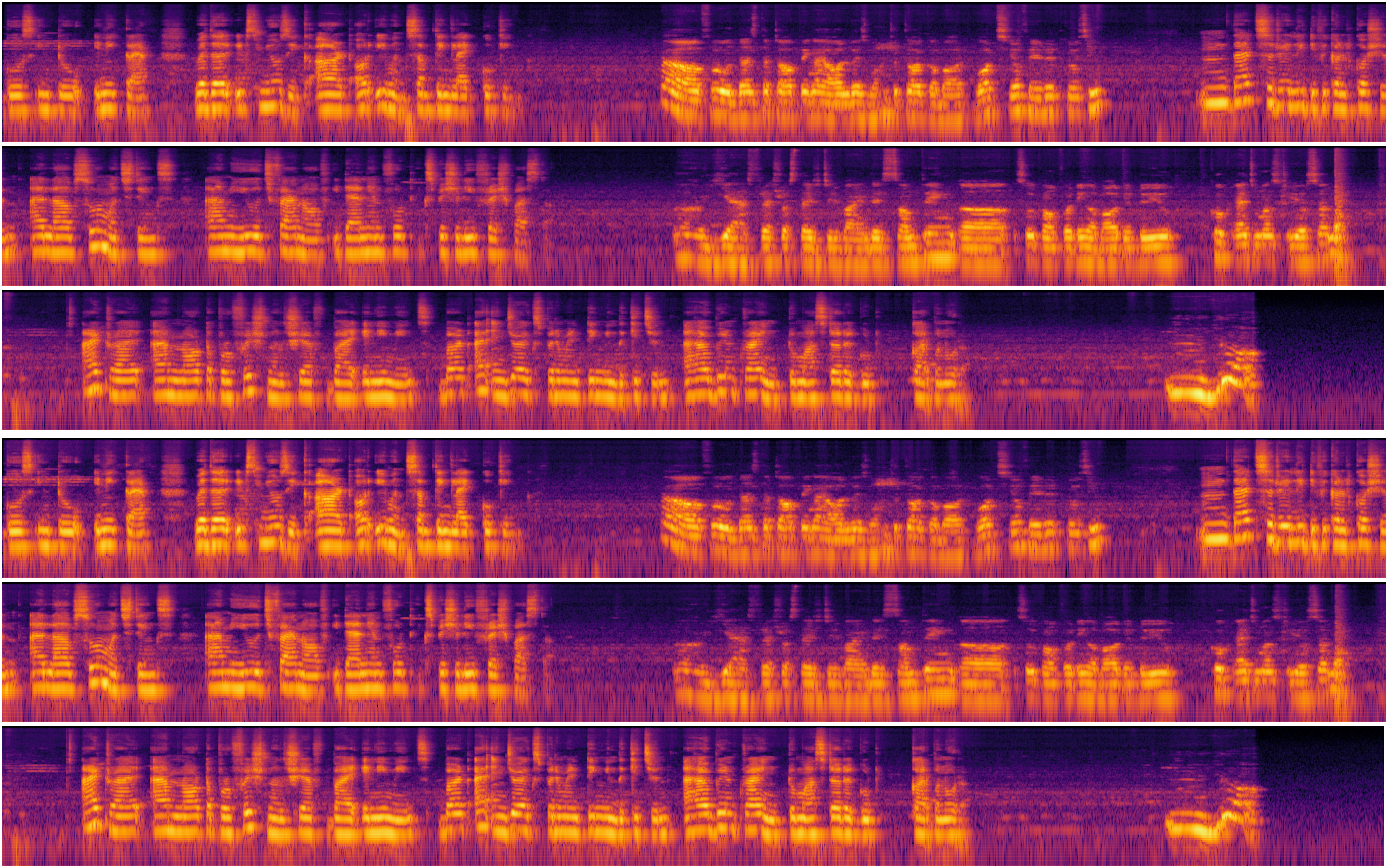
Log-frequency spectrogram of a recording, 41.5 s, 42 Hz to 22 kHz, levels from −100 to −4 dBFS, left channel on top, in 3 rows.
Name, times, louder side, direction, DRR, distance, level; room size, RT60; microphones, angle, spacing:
voice 1, 0.0-5.2 11.9-15.5 15.9-19.3 28.5-36.5 36.8-37.4, right 3 dB, 25° right, 0.4 m, -22 dB
voice 2, 6.6-11.0 20.6-25.5 25.9-27.3 36.8-37.0 39.3-40.2, left 3 dB, 55° left, 0.9 m, -23 dB
2.8 x 2.4 x 2.3 m
head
